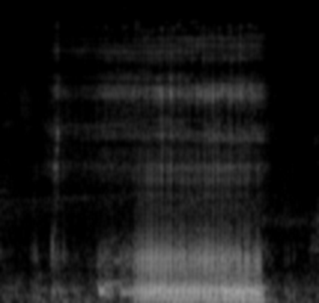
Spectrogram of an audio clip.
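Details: Bulldog, flat-faced, one loud rattling drawn-out snore over a second long, then quiet breathing; heavy snoring.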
